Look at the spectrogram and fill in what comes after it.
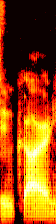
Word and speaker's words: Utgard: the trip to Utgard, however it's called. Yeah, it's Utgard. He said it right here. Or no, right here. Utgard.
